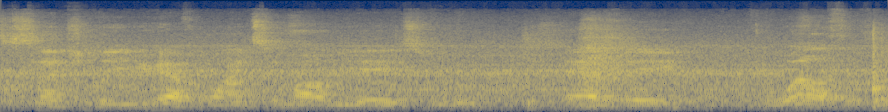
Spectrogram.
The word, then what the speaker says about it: sommelier: Steve, so is it pronounced, what is it pronounced? Sommelier.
